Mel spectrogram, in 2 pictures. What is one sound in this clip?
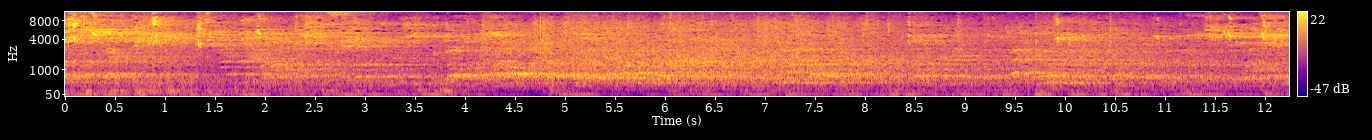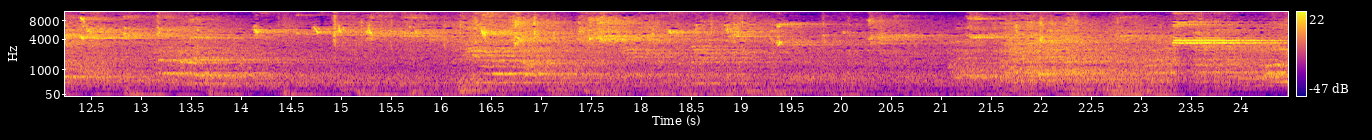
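A crowd murmurs and cheers in an echoing indoor hall.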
